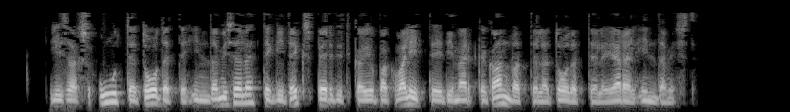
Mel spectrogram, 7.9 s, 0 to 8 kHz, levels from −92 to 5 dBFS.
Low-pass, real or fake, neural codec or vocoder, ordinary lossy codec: 7.2 kHz; real; none; MP3, 24 kbps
